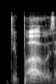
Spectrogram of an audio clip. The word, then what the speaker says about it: Dubois: Dubois, actually, should be the correct pronunciation, gets 3, and so he's 8-5.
